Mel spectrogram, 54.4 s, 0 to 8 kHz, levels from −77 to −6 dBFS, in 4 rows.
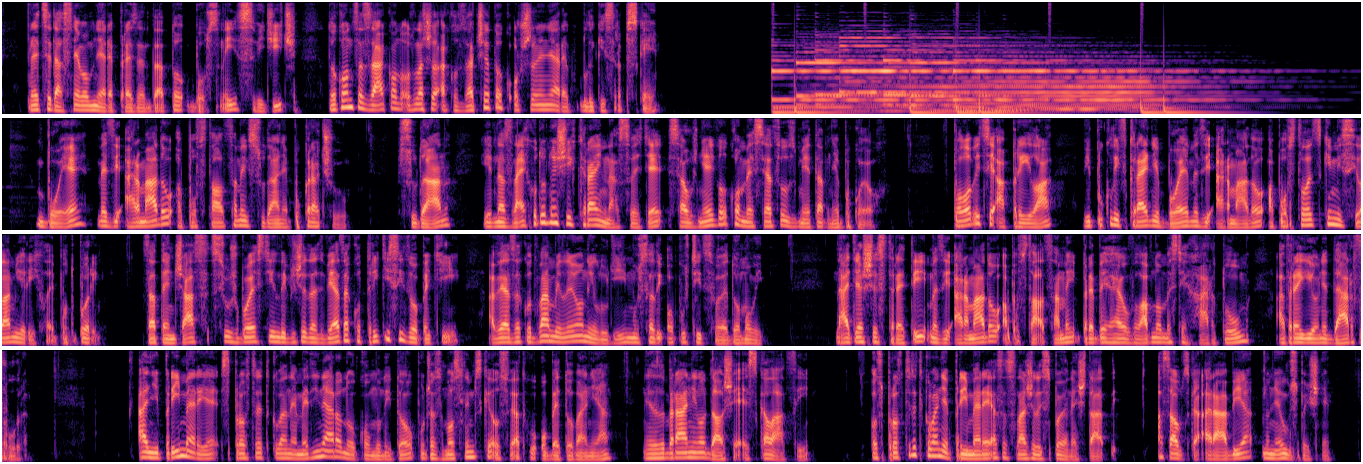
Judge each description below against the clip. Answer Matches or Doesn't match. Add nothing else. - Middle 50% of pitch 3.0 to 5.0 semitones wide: Matches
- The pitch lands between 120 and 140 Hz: Doesn't match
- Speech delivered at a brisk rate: Doesn't match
